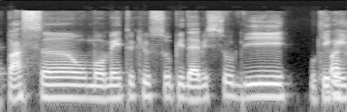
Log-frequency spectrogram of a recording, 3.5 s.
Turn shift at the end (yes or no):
no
